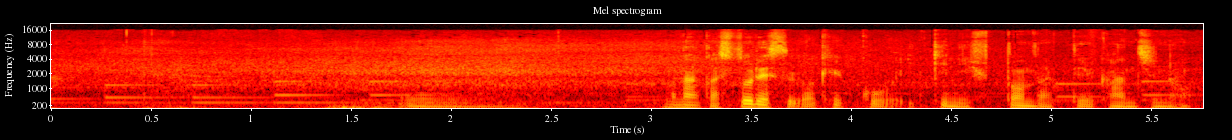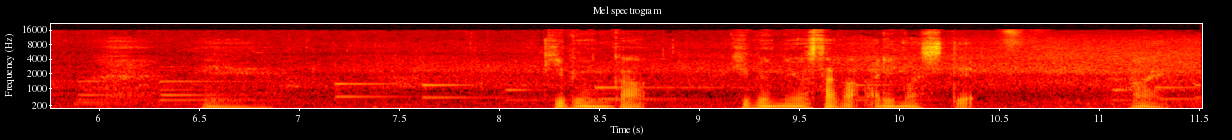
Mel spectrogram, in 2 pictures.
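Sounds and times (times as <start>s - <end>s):
ocean waves washing against the shore: 0.0s - 11.5s
speech: 3.2s - 7.0s, 8.3s - 10.6s, 11.2s - 11.5s.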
